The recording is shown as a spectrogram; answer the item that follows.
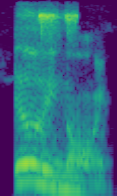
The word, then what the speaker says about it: Illinois: But you need to s Illinois. Illinois. Illinois. You can say Illinois. No, it's Illinois.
